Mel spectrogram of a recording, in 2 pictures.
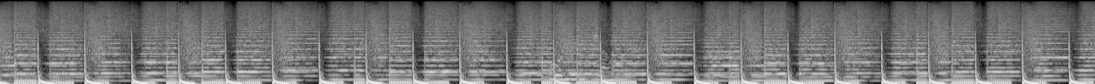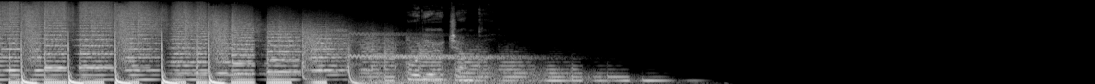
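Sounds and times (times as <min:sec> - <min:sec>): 
energetic dance music: 0:00.0 - 0:17.0.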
